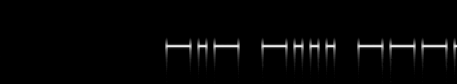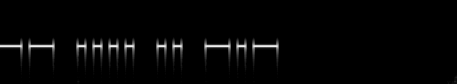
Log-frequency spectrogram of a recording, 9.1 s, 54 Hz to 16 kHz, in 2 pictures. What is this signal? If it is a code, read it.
Morse code, heard as a keyed tone, about 18 wpm, 700 Hz. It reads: KB0HIK
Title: Speed Racing - USA 2x3 Call Signs 15wpm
